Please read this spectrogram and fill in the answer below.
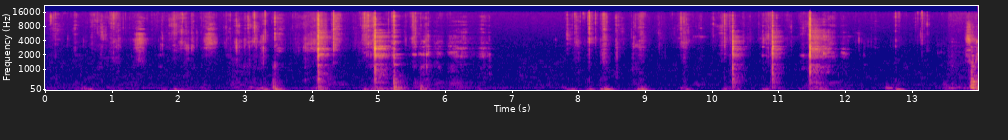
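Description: Chef's knife carving a roast leg of lamb on a ceramic plate: irregular cutting strokes, with the knife and carving fork clicking and scraping against the plate, and a short pause in the middle.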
